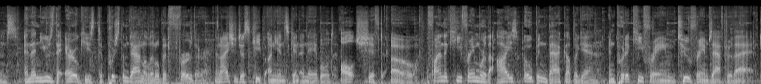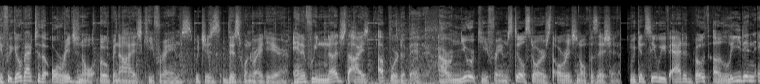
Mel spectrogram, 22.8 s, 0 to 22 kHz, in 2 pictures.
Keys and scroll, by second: 1.3 Down, 1.4 Down, 1.6 Down, 1.7 Down, 11.2 F6, 16.4 Up, 16.5 Up, 16.7 Up, 16.8 Up.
